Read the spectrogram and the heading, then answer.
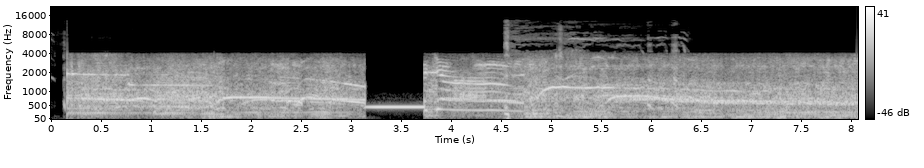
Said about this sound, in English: I mean, that's the limited amount we can play for you without it just being continuous beeps.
